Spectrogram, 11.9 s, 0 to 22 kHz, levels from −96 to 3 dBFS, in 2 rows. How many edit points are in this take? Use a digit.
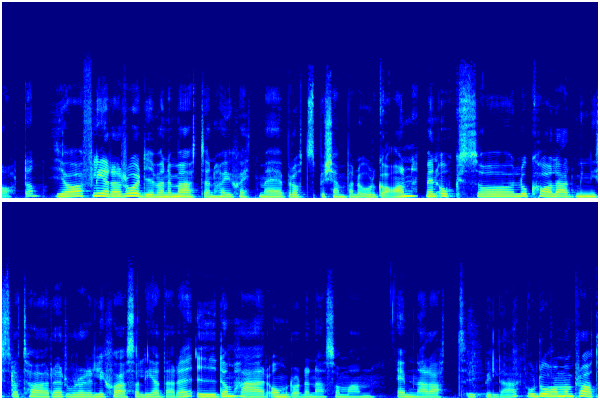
1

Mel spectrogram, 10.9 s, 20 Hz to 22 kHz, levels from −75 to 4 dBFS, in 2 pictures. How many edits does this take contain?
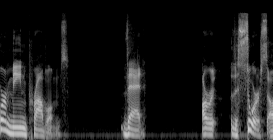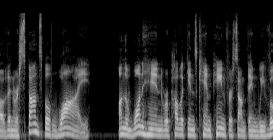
1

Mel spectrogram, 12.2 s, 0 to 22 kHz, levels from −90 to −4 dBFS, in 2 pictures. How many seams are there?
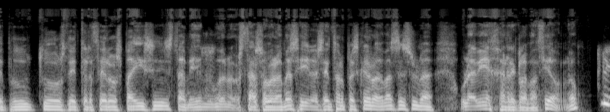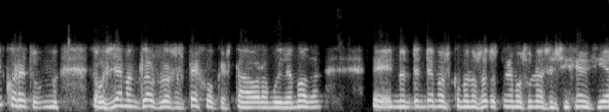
1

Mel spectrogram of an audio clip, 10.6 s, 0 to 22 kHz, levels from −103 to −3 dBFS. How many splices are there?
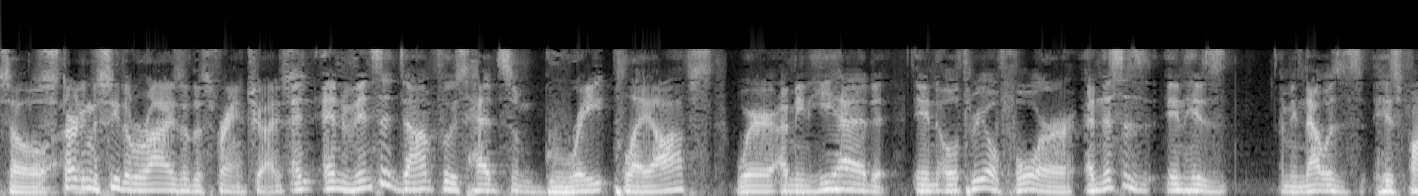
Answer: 2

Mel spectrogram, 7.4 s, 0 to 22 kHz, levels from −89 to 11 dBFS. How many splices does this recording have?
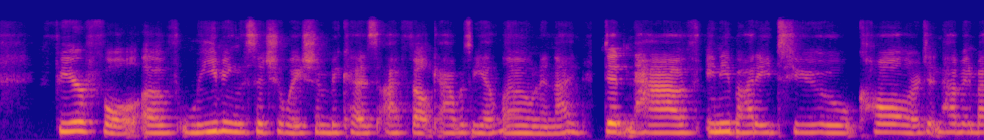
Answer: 3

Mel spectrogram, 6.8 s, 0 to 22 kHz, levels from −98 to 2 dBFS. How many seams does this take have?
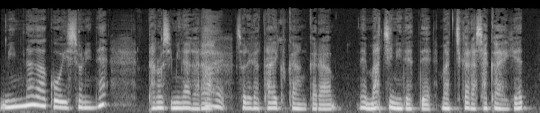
2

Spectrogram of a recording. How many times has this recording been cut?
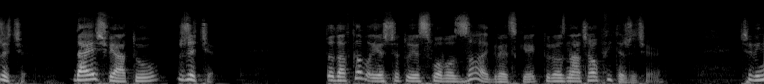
1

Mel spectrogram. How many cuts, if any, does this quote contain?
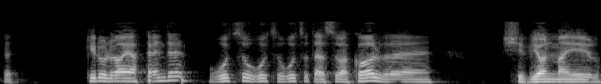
0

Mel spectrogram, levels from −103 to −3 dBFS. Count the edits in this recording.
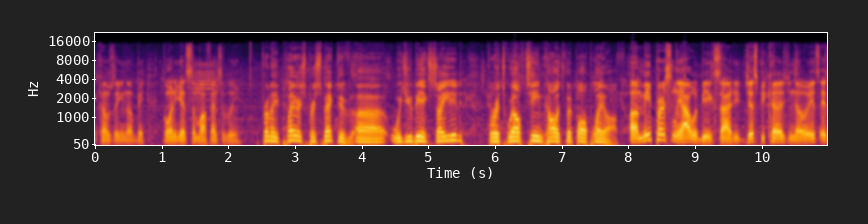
1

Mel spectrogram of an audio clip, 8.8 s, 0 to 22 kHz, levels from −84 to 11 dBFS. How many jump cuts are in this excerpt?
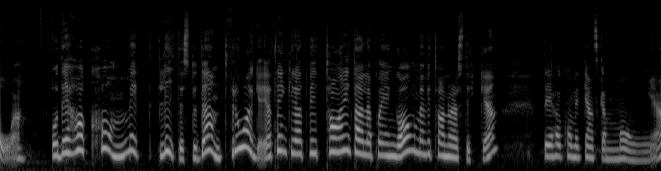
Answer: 0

